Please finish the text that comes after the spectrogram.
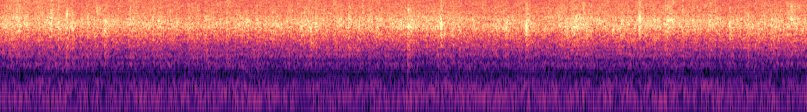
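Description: Seafood fries in a pan for a seafood boil meal, a steady dense sizzle and crackle holding level throughout at close range, with no talking.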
